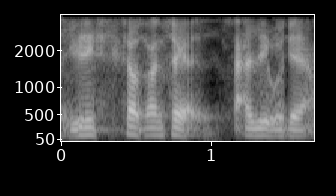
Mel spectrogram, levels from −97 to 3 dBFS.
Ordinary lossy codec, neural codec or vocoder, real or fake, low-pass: none; codec, 16 kHz, 1 kbps, FreqCodec, larger model; fake; 3.6 kHz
